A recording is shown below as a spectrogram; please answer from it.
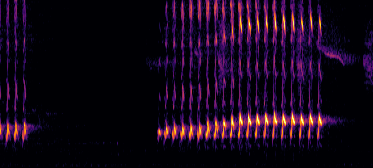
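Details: Female sooty-headed bulbul calling the male, used as a lure: a brief opening burst, then a long run of about twenty rapid chattering notes rising gradually in pitch.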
